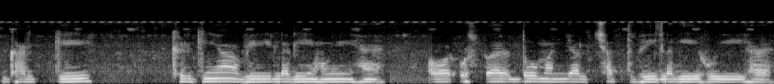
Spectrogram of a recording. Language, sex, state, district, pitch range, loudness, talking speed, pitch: Hindi, male, Uttar Pradesh, Ghazipur, 120-130 Hz, -13 LUFS, 130 wpm, 125 Hz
